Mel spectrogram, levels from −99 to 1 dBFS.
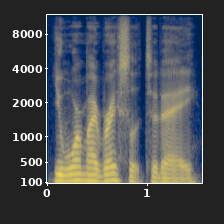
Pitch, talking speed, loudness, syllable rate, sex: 110 Hz, 230 wpm, -16 LUFS, 5.5 syllables/s, male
